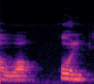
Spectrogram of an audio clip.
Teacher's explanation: कौफ के ऊपर पेश, आगे लाम साकिन है, कौफ को लाम से मिलाएंगे, कौफ हुरूफ मुस्ताला में से है, मोटा पढ़ा जाएगा, वक़ुल। नून के ऊपर ज़बर है, आगे अलिफ खाली है, ये अलिफ मद्दा है, 1 अलिफ की मिकदार खींचकर पढ़ेंगे, ना।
